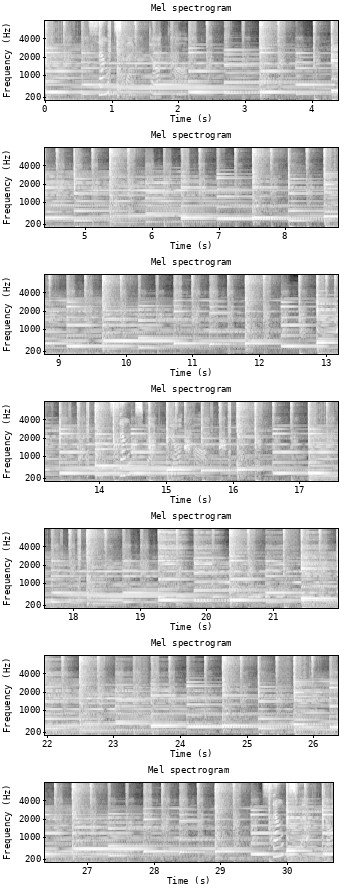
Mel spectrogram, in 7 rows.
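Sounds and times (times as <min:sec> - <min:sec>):
rainy day lounge music loop: 0:00.0 - 0:30.6.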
